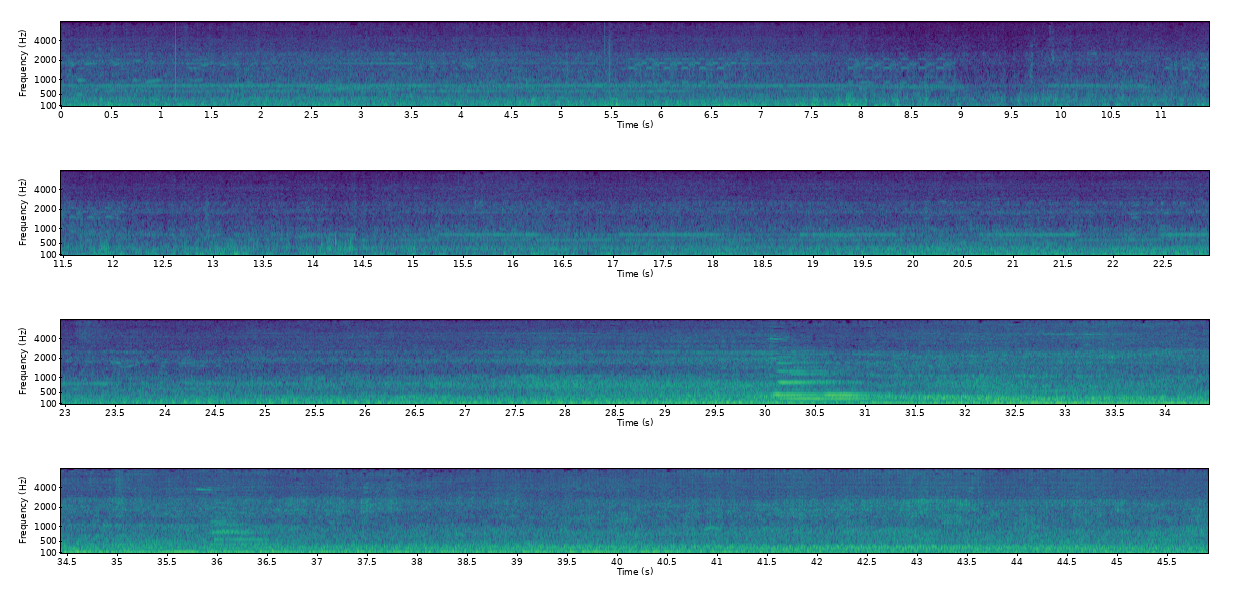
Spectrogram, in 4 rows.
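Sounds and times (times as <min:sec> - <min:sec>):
train rumbling past: 0:00.0 - 0:45.9
train horn blast: 0:09.9 - 0:12.7, 0:29.9 - 0:37.4.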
